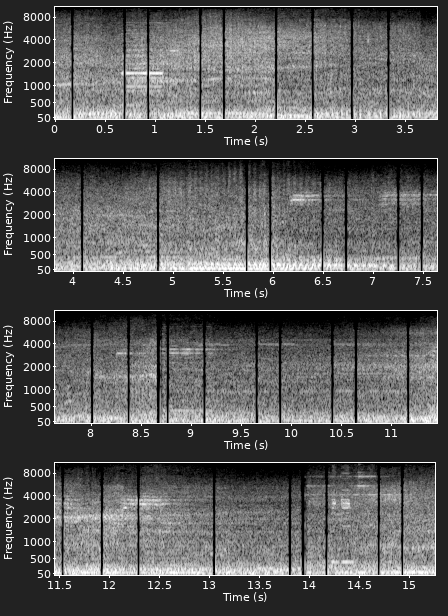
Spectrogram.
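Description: Street traffic running steadily: vehicle engines and road noise, with a few short high tones over it.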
